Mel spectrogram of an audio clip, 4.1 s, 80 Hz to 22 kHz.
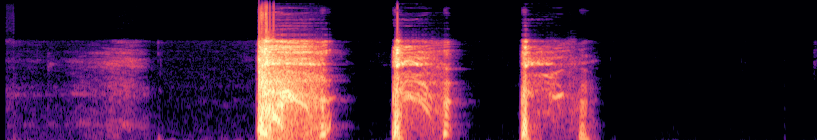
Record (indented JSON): {
  "three_cough_length": "4.1 s",
  "three_cough_amplitude": 32768,
  "three_cough_signal_mean_std_ratio": 0.26,
  "survey_phase": "beta (2021-08-13 to 2022-03-07)",
  "age": "45-64",
  "gender": "Male",
  "wearing_mask": "No",
  "symptom_none": true,
  "smoker_status": "Never smoked",
  "respiratory_condition_asthma": false,
  "respiratory_condition_other": false,
  "recruitment_source": "Test and Trace",
  "submission_delay": "0 days",
  "covid_test_result": "Negative",
  "covid_test_method": "LFT"
}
